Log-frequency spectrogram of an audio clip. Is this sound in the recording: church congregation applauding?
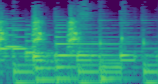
no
